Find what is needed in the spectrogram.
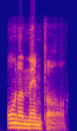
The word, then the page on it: ornamental: British English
